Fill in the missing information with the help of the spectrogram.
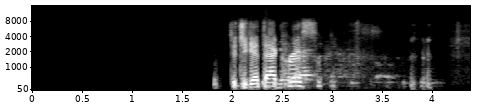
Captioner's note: laughter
